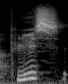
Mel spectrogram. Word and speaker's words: plus: وهنا بننطق حرف الاس. فرانسوا a plus de chemises que Pierre.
